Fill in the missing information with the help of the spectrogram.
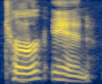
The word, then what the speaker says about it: Turin: So, like, they're not a big believer in Jesus on toast or the Shroud of Turin. I've never been able to pronounce that word. – Well, now you can. Turin. Be Turin. Like, Rin's turned up.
